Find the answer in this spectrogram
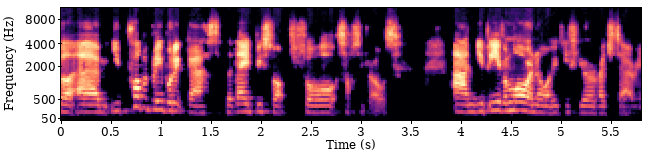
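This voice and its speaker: A woman with a Leicester accent, fairly low in pitch, talking at a very fast pace with big swings in loudness. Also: ordinary pitch variation. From England, Leicester. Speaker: data analytics manager. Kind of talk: presentation. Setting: online video meeting.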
